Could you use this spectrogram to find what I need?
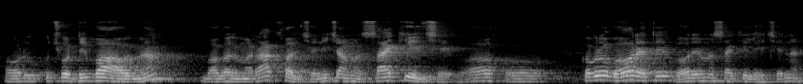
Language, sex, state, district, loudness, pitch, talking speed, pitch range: Maithili, male, Bihar, Saharsa, -26 LUFS, 145 Hz, 180 wpm, 135-165 Hz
